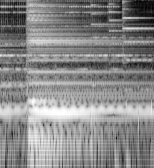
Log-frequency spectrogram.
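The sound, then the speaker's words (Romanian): Several clocks and bells, recorded one by one by a sound engineer in antique shops in London and then synchronized together, ring and chime in a dense, bright clash, with fresh strikes at intervals layering over long ringing tones; loud, no voices. “Clopote și ceasuri.”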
